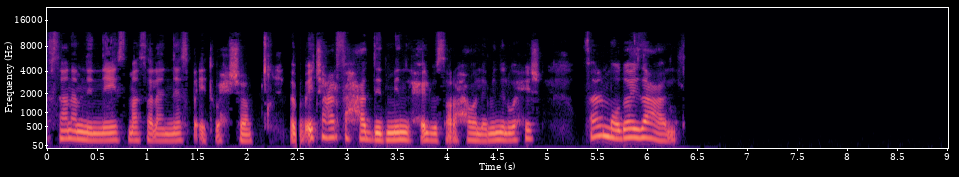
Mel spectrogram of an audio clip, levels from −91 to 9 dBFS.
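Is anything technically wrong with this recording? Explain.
Yes. The speech has a gap at a join of encoded pieces twice: about 46 ms from 2.49 to 2.53 s, and about 40 ms from 6.53 to 6.57 s, four seconds apart. The audio was encoded in separate pieces and joined without trimming, so each seam holds the encoder's start-up delay and the padded end frame as silence. The speech drops out abruptly, with smeared edges, then resumes exactly where it stopped.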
